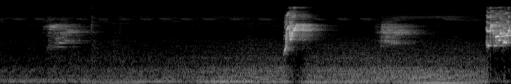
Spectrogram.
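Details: Labet bird kept as a lure bird, calling to draw other labet birds into singing: short, high, bright chirping bursts coming in quick clusters at uneven gaps of about one to two seconds over a faint low background hum.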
